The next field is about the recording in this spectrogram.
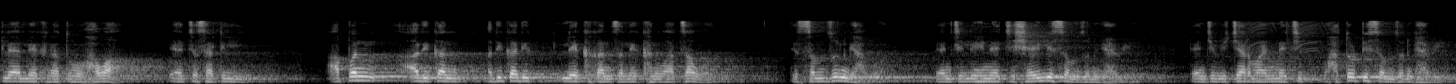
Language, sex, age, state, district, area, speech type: Marathi, male, 45-60, Maharashtra, Ahmednagar, urban, spontaneous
